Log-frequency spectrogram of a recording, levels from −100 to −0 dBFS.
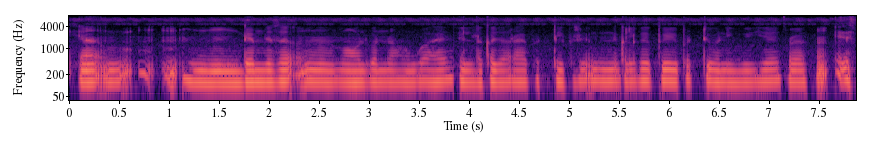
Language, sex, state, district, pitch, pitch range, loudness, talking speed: Hindi, male, Jharkhand, Sahebganj, 135 Hz, 130-135 Hz, -40 LUFS, 100 wpm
